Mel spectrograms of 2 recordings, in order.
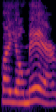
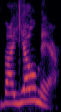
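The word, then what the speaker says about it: וַיֹּאמֶר: Because the accent by default would be on the last syllable, which would be the mer. And in fact, it's on the yo. So it's not vayomer, it's vayomer.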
